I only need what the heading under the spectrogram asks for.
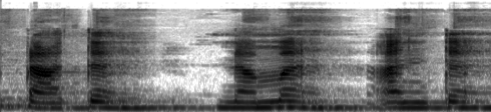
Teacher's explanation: जब हम इन्हें बोलते हैं तो हमारे मुंह से हा का उच्चारण आता है, जैसे प्रातः, नमः, अंतः, हा का उच्चारण आ रहा है ना, तो फ्रेंड इसे विसर्ग कहते हैं।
